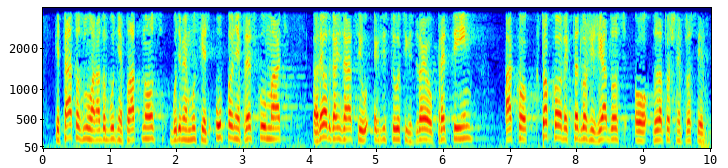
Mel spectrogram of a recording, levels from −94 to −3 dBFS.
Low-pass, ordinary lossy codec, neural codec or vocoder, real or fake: 3.6 kHz; none; none; real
